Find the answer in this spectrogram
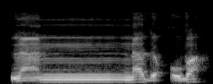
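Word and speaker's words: نَدْعُوَا: ندعو، اگر ہم یعنی درمیان میں پڑھیں گے لن ندعو، الف سائلنٹ ہو گیا، اور جب وقت پڑھیں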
